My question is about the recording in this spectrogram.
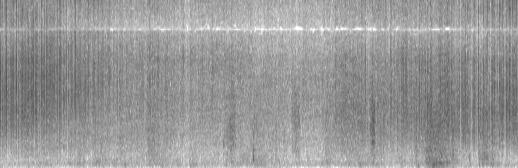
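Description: Open wood campfire crackling and hissing steadily, with scattered sharp pops and a dull knock a little past four seconds in.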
